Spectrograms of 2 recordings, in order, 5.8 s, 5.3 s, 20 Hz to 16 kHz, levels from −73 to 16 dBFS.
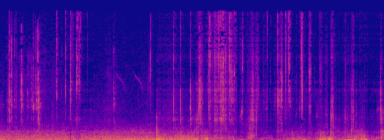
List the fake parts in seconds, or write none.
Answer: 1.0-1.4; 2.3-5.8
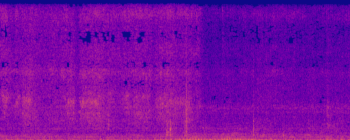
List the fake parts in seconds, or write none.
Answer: none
